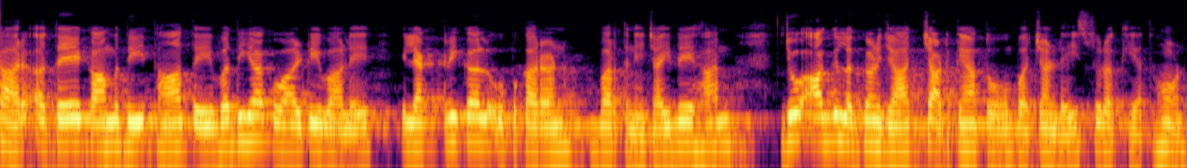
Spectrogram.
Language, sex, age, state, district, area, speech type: Punjabi, male, 30-45, Punjab, Jalandhar, urban, spontaneous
